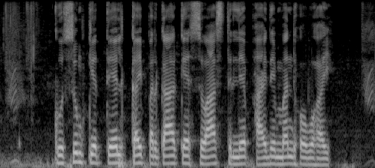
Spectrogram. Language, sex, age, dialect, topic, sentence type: Magahi, male, 31-35, Southern, agriculture, statement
